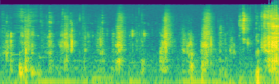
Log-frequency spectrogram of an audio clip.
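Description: Chopsticks click against a metal bowl.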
